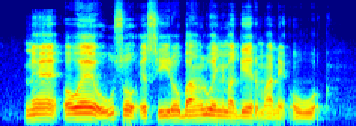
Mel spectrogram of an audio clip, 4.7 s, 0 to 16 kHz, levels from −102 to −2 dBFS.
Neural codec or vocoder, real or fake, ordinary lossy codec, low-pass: none; real; Opus, 32 kbps; 14.4 kHz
